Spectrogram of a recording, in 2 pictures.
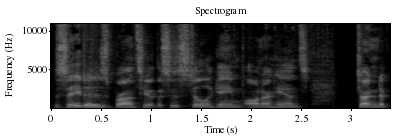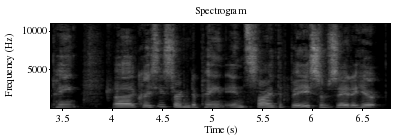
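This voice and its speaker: A man's voice: a little high, darkish tone. A man casting a live strategy game match, chatty, laughing easily and talking to his chat. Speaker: esports commentator.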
